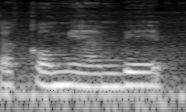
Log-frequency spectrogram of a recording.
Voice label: "kakomi ambe", banda mace, wamesa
